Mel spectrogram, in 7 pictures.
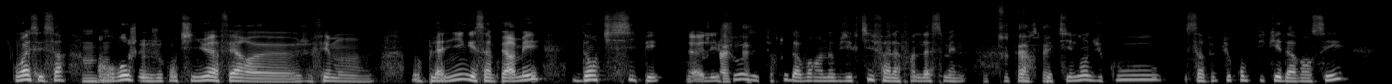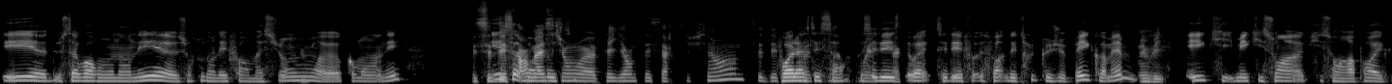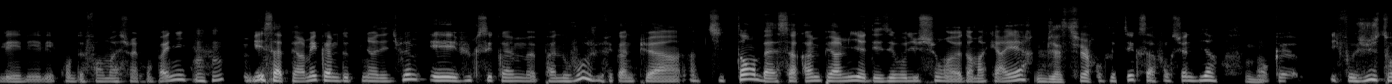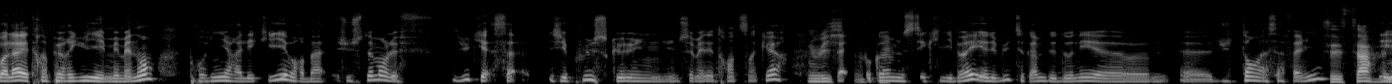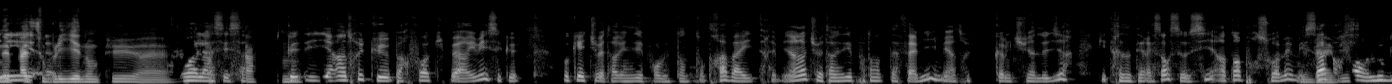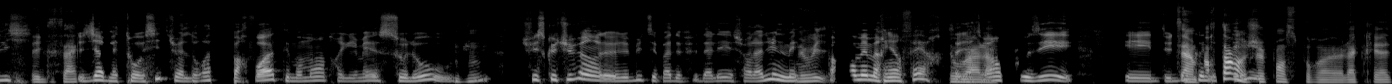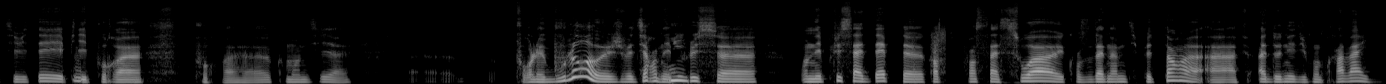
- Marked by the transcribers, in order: other noise; other background noise
- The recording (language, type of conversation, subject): French, podcast, Qu’est-ce qu’un bon équilibre entre vie professionnelle et vie personnelle, selon toi ?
